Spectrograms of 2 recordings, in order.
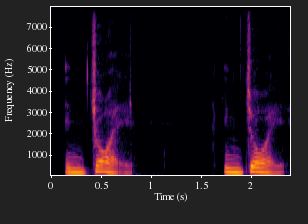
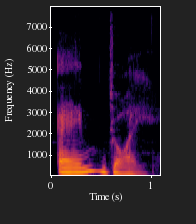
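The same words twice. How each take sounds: First: "enjoy" as in-JOY, short I first; correct "enjoy". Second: "enjoy" as AN-joy, drawn out in two parts; mispronounced "enjoy". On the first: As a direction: say "enjoy" starting like "in". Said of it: "So it is". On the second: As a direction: say "enjoy" with open E up front. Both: Shown as a demonstration.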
